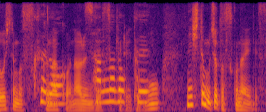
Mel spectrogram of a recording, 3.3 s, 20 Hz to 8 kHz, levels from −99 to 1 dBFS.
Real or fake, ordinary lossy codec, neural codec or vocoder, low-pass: real; none; none; 7.2 kHz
